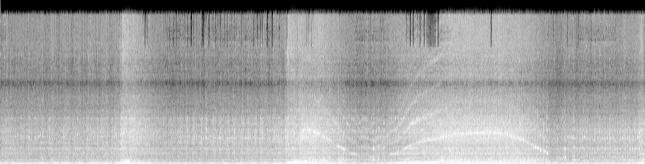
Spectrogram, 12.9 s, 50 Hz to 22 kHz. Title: r1 2004 bad engine sound, cct?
